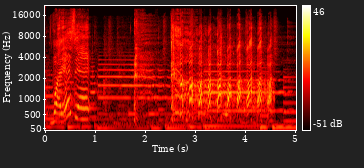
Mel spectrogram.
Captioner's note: laughs; molli laughs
